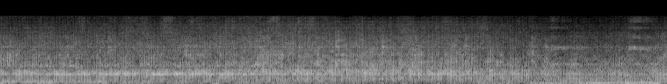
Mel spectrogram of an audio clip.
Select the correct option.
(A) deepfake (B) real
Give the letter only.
A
